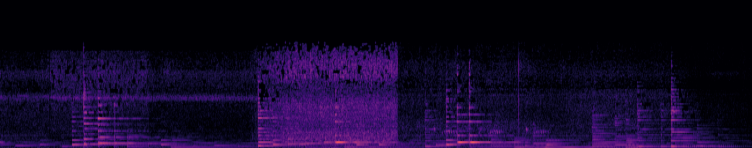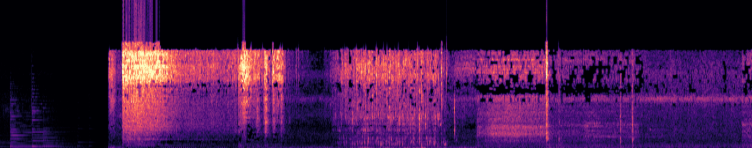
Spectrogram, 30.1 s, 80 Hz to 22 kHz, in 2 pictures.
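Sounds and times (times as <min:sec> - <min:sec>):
gas burner hissing: 0:17.2 - 0:21.0, 0:24.4 - 0:27.8
water pouring into a pot: 0:21.7 - 0:24.1.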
